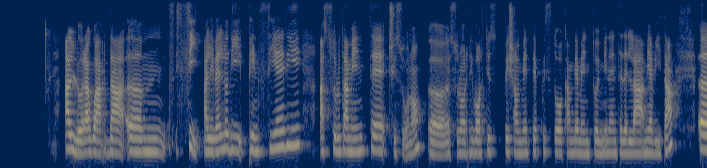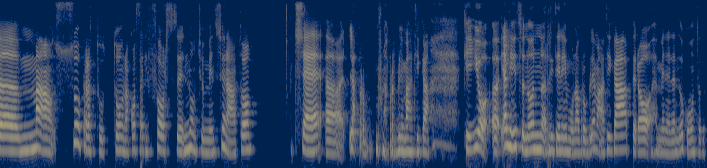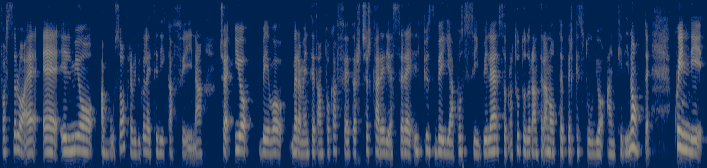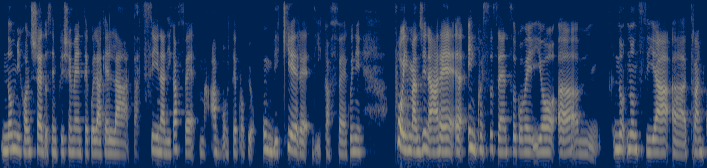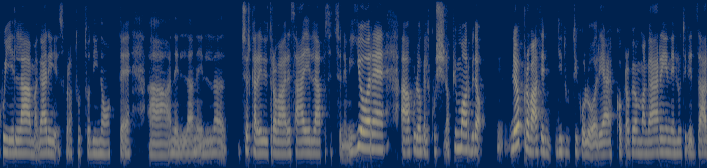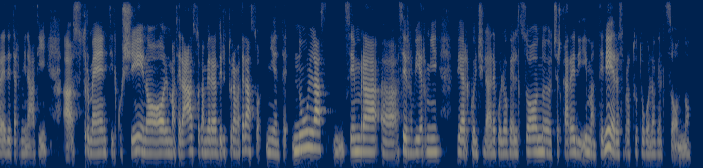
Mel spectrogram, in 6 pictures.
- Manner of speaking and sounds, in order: laughing while speaking: "una problematica"; "Cioè" said as "ceh"; "proprio" said as "propio"; "proprio" said as "propio"; "conciliare" said as "coincilare"
- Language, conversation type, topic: Italian, advice, Perché mi sveglio ripetutamente durante la notte senza capirne il motivo?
